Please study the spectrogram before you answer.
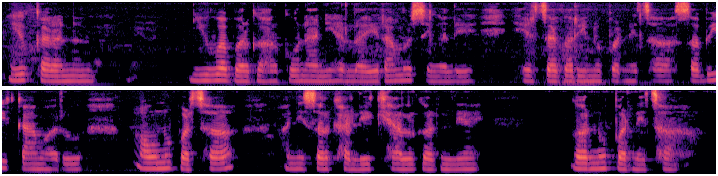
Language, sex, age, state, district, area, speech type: Nepali, female, 30-45, West Bengal, Darjeeling, rural, spontaneous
